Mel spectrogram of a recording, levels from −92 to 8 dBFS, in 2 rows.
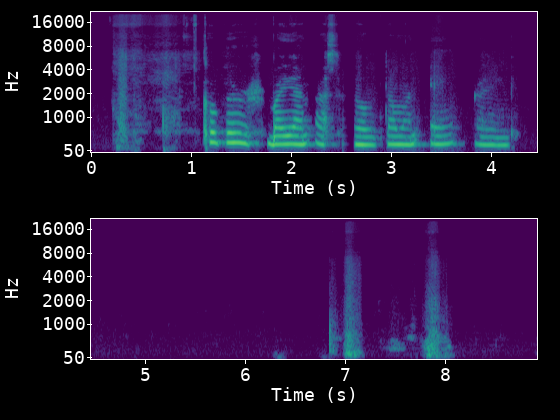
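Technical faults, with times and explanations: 2.51–2.79 s, call audio freeze: the last sound stretches into a fading buzz, then about 70 ms of silence, before continuing intact. This is likely delayed packets draining the jitter buffer.
2.92–2.96 s, short concealed packet loss: about 20 ms never arrived and was patched by extending the preceding sound, heard as a brief smear.
3.20–5.88 s, call bitrate drop: the sound turns coarser and duller, consistent with the encoder being pushed from around 40 kbps down to about 18 kbps.
8.08–8.91 s, jitter buffer speed-up: pitch periods are trimmed repeatedly to shed about a tenth of a second of excess delay, so the audio runs roughly 11% fast at unchanged pitch.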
